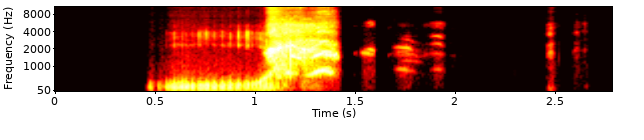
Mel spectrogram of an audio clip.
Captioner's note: laughing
